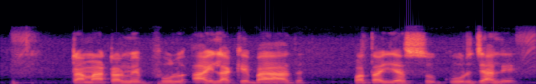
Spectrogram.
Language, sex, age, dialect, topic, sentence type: Bhojpuri, male, 60-100, Northern, agriculture, question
